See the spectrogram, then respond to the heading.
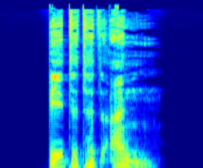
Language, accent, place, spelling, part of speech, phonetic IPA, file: German, Germany, Berlin, betetet an, verb, [ˌbeːtətət ˈan], De-betetet an.ogg
- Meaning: inflection of anbeten: 1. second-person plural preterite 2. second-person plural subjunctive II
